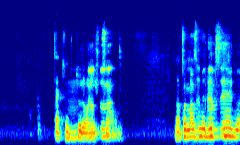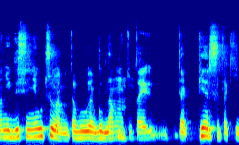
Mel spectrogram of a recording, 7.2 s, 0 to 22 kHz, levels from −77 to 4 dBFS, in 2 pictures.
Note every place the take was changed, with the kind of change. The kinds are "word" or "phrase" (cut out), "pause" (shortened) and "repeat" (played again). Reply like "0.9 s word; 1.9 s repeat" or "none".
none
